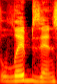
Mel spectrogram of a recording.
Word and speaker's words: Libsyn: And make sure that, we've mentioned several services that will host your podcast, like Podbean, Lisbon, Megaphone, that, I pronounced that wrong. It's yeah. So it's Libsyn.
